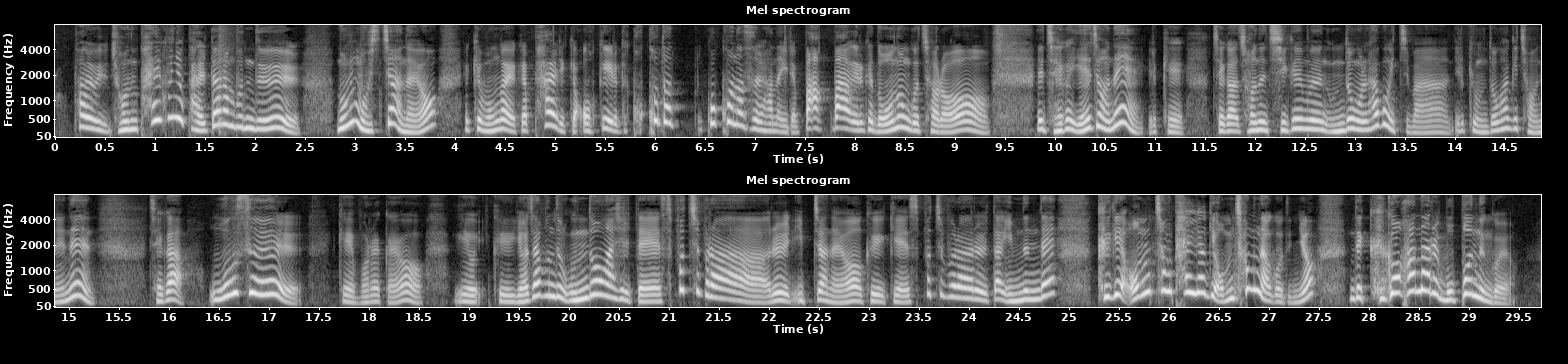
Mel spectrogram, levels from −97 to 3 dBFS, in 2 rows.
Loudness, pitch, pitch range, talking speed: -15 LUFS, 230 Hz, 190-310 Hz, 330 characters per minute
